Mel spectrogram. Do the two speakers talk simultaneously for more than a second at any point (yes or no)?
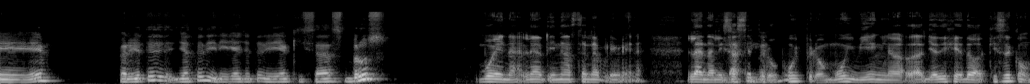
no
